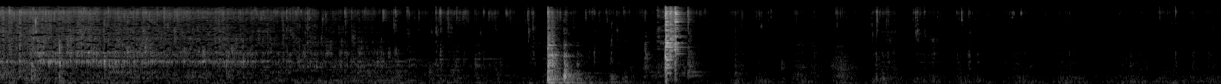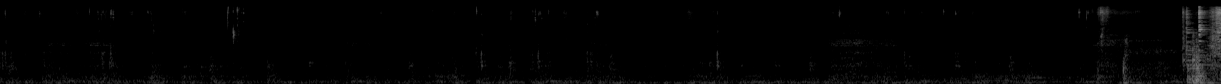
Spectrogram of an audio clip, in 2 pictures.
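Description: Hot pasta water pouring from a pot through a metal strainer into a stainless steel sink, tapering off over about four seconds as the rotini drains. Then two loud clanks of metal cookware, followed by faint drips and small clinks.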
